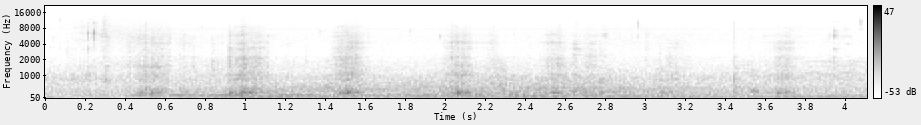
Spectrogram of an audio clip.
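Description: A person chewing a bite of a crumbly MRE chocolate chip cookie close to the microphone, with chews about twice a second.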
